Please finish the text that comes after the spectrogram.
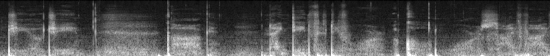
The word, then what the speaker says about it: Gog: Number 25, and I don't know, I think I'm supposed to pronounce this one, GOG, G-O-G, GOG, 1954, a Cold War sci-fi film.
